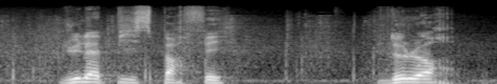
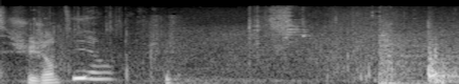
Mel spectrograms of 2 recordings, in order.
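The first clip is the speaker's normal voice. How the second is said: mock sweet whisper; 11 semitones higher, 9 dB quieter, much slower than usual. Mock-kind aside about the skeleton.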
